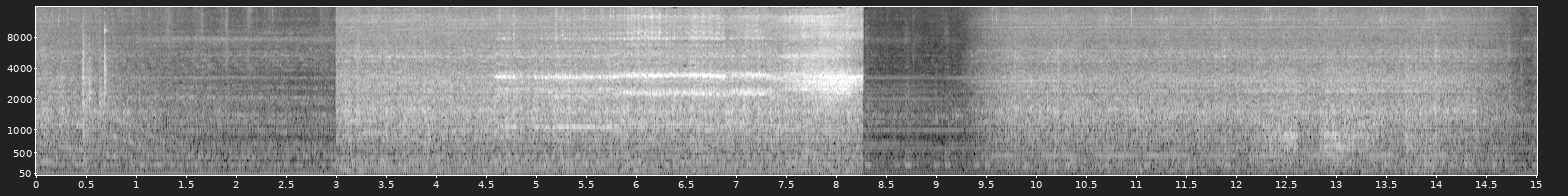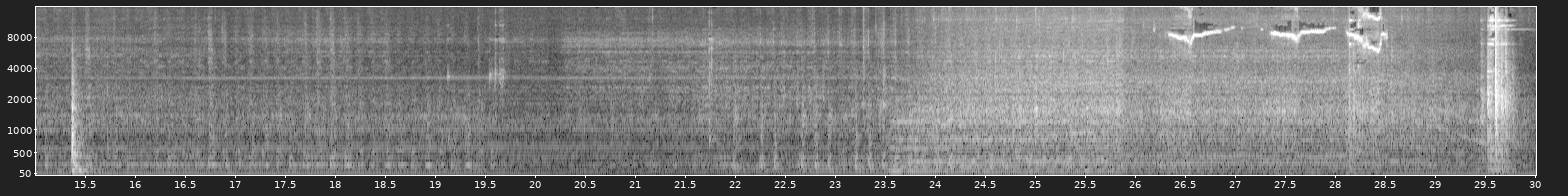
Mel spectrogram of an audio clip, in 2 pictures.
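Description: Mini lathe running with a tool cutting into a brass bush, the cut giving a high squeal for several seconds before it stops abruptly. A sharp click follows mid-way, the spindle is stopped for a while, then the lathe runs again with a few high squeaks near the end.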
